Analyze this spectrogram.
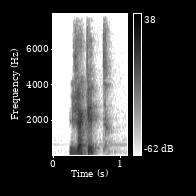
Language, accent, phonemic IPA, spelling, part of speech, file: French, France, /ʒa.kɛt/, jackette, noun, LL-Q150 (fra)-jackette.wav
- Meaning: female equivalent of jacky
